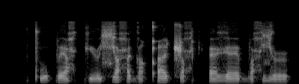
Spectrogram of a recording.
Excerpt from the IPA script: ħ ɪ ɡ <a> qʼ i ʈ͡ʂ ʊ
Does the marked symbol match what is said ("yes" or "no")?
no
